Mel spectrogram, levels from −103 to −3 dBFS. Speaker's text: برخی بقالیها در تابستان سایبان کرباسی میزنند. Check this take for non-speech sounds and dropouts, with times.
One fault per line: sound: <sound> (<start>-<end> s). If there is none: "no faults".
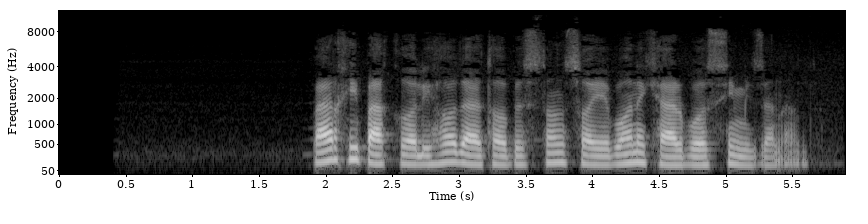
no faults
